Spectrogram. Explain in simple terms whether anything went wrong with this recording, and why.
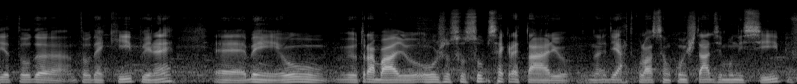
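Nothing stood out on listening; there was no problem to point to anywhere in the recording.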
